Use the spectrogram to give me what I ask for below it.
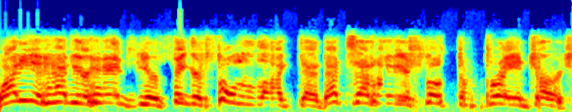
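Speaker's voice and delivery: furious yelling. Retelling a ride home from church when the dad was yelling: imitating an angry yelling dad. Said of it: "my dad was angry and he was, like, yelling at us".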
